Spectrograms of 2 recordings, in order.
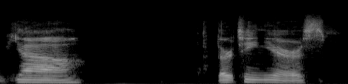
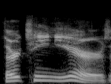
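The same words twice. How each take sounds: First: Soft, drawn-out mock reply; imitating the guest's reply. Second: Drawn-out, higher host's remark; imitating the host. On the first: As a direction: answer quietly and slowly, quoting her. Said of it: "And she's like". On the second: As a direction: marvel slowly, quoting the host. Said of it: "And he was like".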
